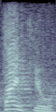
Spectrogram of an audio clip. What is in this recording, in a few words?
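"thank you", male voice; expletives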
